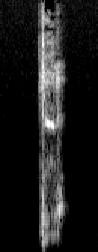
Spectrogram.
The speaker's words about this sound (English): Yeah, cough like you mean it, bitch.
